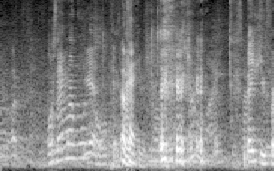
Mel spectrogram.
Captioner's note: chatter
